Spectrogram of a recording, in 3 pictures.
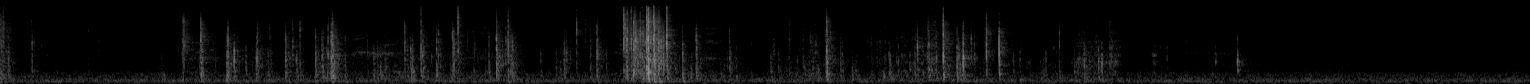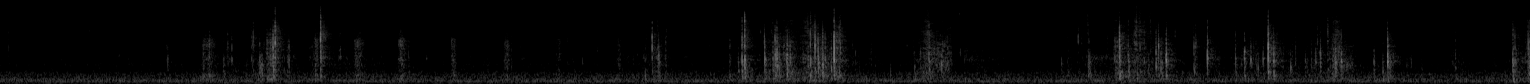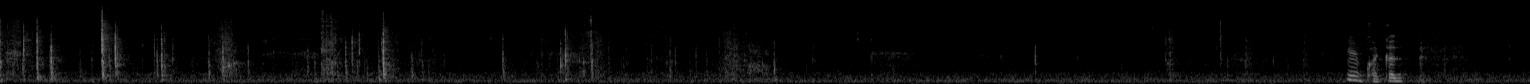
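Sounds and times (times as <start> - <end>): chewing and crunching snack: 16.1 - 39.4, 40.0 - 44.0, 45.3 - 45.9.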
